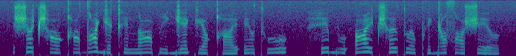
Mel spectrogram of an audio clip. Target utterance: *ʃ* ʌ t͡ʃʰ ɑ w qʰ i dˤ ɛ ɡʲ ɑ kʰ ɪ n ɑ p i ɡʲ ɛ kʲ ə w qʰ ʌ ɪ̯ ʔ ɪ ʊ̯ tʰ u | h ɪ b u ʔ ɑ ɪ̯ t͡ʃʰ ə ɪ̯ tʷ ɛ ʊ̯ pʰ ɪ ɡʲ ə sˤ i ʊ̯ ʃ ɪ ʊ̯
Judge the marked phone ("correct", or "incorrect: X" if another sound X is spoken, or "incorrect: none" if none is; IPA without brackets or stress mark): correct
